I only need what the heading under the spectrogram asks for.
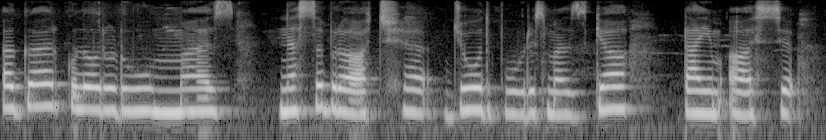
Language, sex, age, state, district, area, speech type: Kashmiri, female, 18-30, Jammu and Kashmir, Budgam, rural, read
